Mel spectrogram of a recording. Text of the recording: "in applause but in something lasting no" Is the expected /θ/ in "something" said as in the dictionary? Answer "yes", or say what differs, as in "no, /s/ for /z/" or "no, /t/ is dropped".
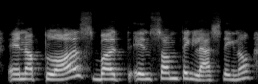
no, /t/ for /θ/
